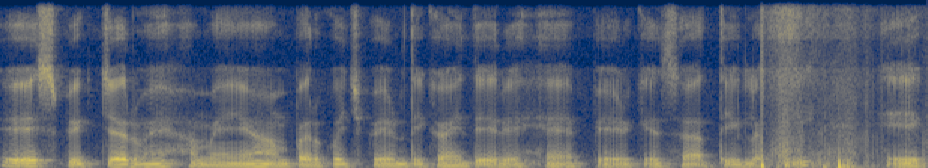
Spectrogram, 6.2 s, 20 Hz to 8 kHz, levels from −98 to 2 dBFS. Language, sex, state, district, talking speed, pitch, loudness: Hindi, male, Himachal Pradesh, Shimla, 175 wpm, 115 Hz, -23 LUFS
